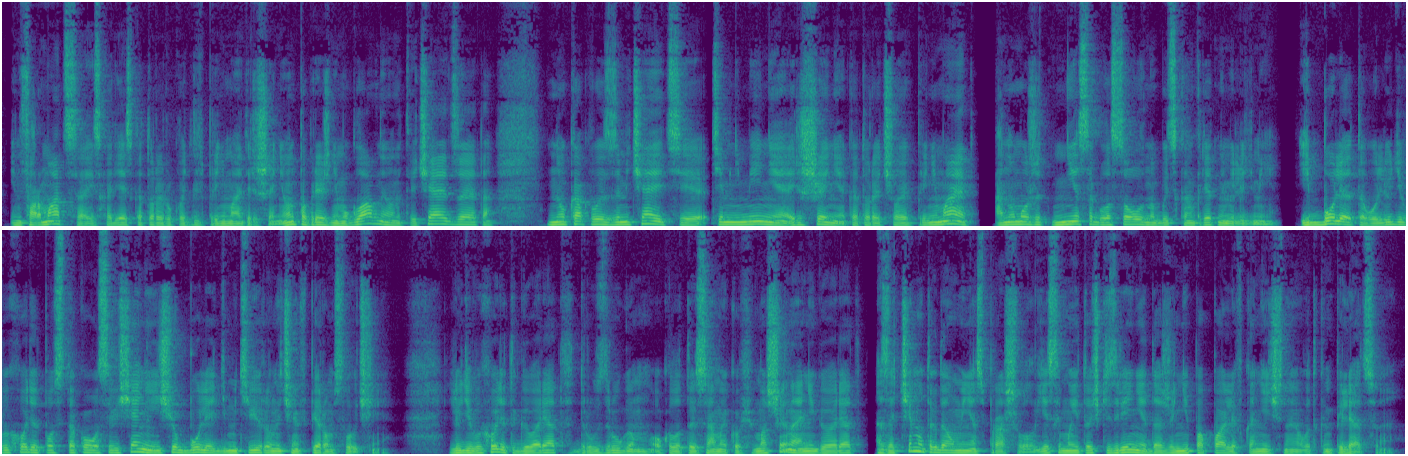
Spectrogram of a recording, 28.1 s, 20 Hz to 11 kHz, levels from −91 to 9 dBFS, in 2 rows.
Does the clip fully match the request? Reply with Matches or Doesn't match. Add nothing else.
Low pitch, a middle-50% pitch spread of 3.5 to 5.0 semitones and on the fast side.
Matches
